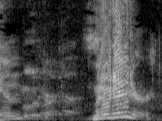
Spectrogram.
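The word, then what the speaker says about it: Mütter: No, we went to the Mortar Museum. Is that how you say it? – Mortar. – Just say it real quickly. – Mooter. – It's got the umlaut.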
